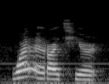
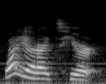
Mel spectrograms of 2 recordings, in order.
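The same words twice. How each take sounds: The two takes are said the same way.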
